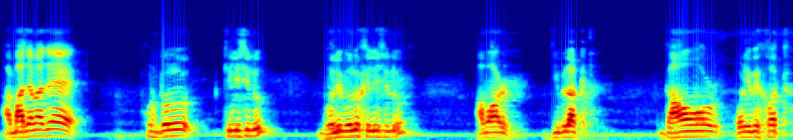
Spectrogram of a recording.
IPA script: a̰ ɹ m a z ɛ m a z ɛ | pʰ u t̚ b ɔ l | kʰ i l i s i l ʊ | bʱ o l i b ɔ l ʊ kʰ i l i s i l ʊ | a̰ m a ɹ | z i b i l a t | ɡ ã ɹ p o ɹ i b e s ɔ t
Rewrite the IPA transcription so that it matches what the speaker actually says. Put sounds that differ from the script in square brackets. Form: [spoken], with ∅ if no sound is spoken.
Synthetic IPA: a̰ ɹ m a z ɛ m a z ɛ | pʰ u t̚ b ɔ l | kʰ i l i s i l ʊ | bʱ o l i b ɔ l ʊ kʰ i l i s i l ʊ | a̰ m a ɹ | z i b i l a [k] | ɡ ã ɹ p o ɹ i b e [x] ɔ t

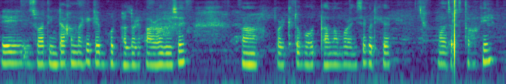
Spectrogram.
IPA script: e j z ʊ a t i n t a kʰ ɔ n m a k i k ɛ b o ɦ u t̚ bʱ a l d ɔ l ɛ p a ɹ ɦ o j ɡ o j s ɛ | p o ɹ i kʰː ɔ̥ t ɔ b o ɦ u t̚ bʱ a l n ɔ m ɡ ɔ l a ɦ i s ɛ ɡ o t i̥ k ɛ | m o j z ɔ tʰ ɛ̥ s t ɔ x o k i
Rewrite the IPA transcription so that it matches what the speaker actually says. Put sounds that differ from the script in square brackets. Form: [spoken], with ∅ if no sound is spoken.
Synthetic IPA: e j z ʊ a t i n t a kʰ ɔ n m a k i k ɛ b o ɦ u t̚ bʱ a l d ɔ [ɹ] ɛ p a ɹ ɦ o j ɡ o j s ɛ | p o ɹ i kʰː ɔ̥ t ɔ b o ɦ u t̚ bʱ a l n ɔ m [b] ɔ [ɹ] a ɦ i s ɛ ɡ o t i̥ k ɛ | m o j z ɔ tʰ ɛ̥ s t ɔ x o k i

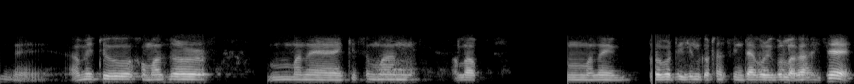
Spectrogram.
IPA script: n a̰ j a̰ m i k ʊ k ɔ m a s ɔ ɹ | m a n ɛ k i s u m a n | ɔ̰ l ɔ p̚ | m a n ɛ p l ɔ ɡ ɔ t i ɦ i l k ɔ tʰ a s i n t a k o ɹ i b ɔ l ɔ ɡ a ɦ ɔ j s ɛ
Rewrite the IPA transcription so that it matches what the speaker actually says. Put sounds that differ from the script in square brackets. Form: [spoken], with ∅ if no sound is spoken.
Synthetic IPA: n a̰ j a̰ m i [t] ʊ [x] ɔ m a [z] ɔ ɹ | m a n ɛ k i s u m a n | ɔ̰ l ɔ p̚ | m a n ɛ p [ɹ] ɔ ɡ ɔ t i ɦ i l k ɔ tʰ a s i n t a k o ɹ i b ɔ l ɔ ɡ a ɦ [o] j s ɛ

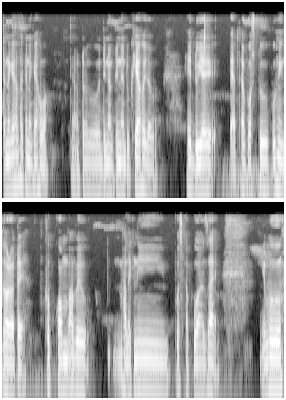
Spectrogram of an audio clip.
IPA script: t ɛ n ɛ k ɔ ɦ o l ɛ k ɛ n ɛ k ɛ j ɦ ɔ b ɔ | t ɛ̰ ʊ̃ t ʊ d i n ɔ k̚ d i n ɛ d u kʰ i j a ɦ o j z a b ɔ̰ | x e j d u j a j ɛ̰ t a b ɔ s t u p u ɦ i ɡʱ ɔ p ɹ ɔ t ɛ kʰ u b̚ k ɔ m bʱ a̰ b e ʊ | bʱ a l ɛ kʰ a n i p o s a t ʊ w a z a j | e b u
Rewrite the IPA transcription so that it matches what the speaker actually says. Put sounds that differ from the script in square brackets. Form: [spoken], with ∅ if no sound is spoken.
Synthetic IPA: t ɛ n ɛ k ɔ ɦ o l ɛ k ɛ n ɛ k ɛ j ɦ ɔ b ɔ | t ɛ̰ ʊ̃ t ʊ d i n ɔ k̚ d i n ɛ d u kʰ i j a ɦ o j z a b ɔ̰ | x e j d u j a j ɛ̰ t a b ɔ s t u p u ɦ i ɡʱ ɔ [∅] ɹ ɔ t ɛ kʰ u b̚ k ɔ m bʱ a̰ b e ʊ | bʱ a l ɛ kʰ [i] n i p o s a [p] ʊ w a z a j | e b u

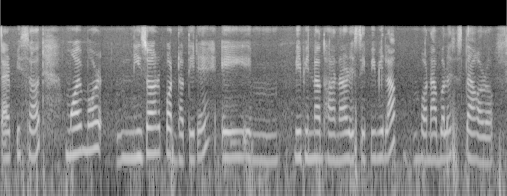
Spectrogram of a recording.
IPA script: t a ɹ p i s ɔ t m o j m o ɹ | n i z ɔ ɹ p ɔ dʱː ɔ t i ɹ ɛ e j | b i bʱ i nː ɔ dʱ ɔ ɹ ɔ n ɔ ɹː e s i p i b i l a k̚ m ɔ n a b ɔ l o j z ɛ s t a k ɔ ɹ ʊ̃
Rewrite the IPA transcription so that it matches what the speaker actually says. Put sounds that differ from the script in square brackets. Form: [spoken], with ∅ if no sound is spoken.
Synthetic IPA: t a ɹ p i s ɔ t m o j m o ɹ | n i z ɔ ɹ p ɔ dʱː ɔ t i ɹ ɛ e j | b i bʱ i nː ɔ dʱ ɔ ɹ ɔ n ɔ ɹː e s i p i b i l a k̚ [b] ɔ n a b ɔ l o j [s] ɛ s t a k ɔ ɹ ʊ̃

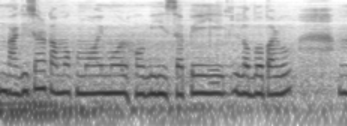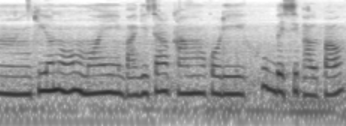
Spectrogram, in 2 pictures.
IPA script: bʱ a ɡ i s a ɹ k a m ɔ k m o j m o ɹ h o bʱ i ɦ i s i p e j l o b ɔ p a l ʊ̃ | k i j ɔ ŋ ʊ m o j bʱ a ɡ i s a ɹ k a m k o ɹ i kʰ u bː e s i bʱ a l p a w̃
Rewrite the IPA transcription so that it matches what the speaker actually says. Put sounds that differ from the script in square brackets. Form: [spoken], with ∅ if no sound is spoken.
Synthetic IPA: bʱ a ɡ i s a ɹ k a m ɔ k m o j m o ɹ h o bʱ i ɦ i s [a] p e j l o b ɔ p a [ɹ] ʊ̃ | k i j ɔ [n] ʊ m o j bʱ a ɡ i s a ɹ k a m k o ɹ i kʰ u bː e s i bʱ a l p a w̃

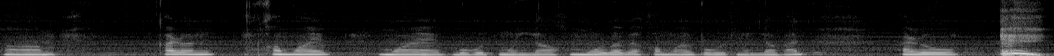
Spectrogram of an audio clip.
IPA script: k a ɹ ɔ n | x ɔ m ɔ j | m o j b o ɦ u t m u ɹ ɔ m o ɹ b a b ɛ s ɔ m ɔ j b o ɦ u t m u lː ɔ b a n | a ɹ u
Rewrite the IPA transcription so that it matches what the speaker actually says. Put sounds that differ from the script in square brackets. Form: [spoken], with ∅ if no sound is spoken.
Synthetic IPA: k a ɹ ɔ n | x ɔ m ɔ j | m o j b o ɦ u t m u [l] ɔ m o ɹ b a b ɛ [x] ɔ m ɔ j b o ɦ u t m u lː ɔ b a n | a ɹ u

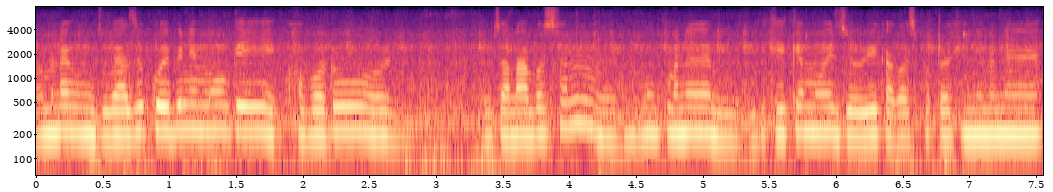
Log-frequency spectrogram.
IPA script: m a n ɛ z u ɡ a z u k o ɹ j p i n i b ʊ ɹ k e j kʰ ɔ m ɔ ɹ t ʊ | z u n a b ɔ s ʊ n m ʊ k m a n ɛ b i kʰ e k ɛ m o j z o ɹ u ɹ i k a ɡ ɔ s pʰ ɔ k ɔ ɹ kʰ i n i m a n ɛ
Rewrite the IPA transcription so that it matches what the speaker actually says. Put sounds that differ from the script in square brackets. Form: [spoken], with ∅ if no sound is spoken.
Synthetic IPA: m a n ɛ z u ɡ a z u k o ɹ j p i n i [m] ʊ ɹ k e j kʰ ɔ [b] ɔ ɹ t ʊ | z [ɔ] n a b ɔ s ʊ n m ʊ k m a n ɛ b i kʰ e k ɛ m o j z o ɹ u ɹ i k a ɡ ɔ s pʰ ɔ [t] ɔ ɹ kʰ i n i m a n ɛ

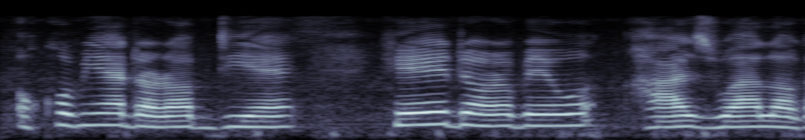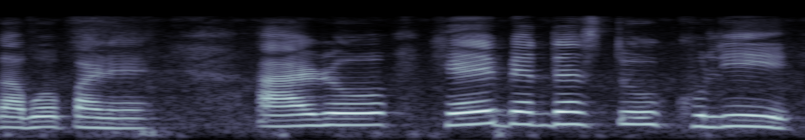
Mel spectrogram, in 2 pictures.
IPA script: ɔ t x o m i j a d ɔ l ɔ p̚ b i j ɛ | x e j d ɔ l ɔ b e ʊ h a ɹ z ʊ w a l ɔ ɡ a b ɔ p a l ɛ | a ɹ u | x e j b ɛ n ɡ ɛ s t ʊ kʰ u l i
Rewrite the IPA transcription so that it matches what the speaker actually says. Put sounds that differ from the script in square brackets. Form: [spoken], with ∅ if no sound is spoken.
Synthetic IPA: ɔ [∅] x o m i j a d ɔ [ɹ] ɔ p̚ [d] i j ɛ | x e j d ɔ [ɹ] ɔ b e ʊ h a ɹ z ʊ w a l ɔ ɡ a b ɔ p a [ɹ] ɛ | a ɹ u | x e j b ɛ n [d] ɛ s t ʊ kʰ u l i

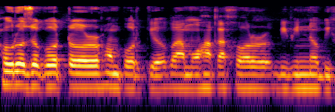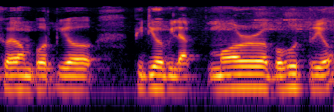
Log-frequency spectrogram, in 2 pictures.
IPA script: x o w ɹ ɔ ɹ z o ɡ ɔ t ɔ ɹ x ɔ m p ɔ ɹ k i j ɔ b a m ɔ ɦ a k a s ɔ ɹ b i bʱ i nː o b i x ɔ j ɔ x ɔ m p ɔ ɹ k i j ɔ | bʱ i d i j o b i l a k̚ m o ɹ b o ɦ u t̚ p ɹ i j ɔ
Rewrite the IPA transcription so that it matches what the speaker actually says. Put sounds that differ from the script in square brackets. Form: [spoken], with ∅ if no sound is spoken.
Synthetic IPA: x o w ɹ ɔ [∅] z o ɡ ɔ t ɔ ɹ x ɔ m p ɔ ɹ k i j ɔ b a m ɔ ɦ a k a [x] ɔ ɹ b i bʱ i nː [ɔ] b i x ɔ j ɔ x ɔ m p ɔ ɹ k i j ɔ | bʱ i d i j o b i l a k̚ m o ɹ b o ɦ u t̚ p ɹ i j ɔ

